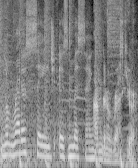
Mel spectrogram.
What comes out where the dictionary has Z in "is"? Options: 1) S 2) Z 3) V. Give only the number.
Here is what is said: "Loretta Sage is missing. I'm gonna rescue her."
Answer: 2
